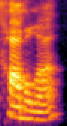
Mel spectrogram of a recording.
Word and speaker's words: Kamala: It's my opinion that he was still the better auction than Kamala Harris. No. And her name is Kamla. If you can't say her name properly, say Harris.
